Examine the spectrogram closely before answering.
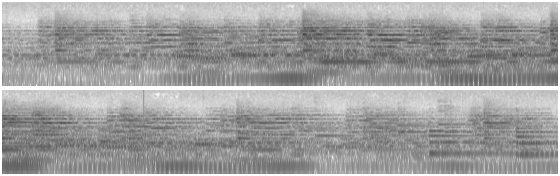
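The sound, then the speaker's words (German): Newly hung church bells peal out for weddings in a continuous stream of overlapping strikes, each ringing with rich, lingering metallic tones. The volume stays steady throughout. “Und als die neuen Glocken zum ersten Mal läuteten, da läuteten sie nicht nur um ihrer selbst willen, sondern auch für ein Dutzend Hochzeiten.”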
